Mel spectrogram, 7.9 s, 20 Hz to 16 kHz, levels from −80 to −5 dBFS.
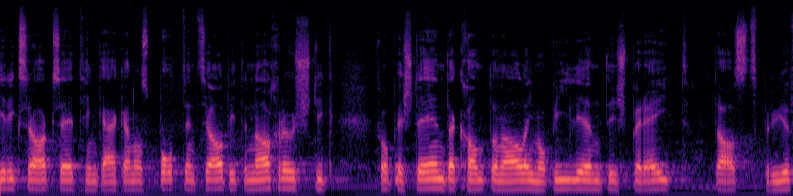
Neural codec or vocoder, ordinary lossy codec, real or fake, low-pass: none; none; real; 14.4 kHz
